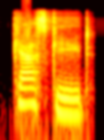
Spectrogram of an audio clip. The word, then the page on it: cascade: Indian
